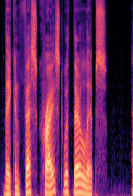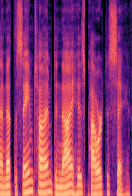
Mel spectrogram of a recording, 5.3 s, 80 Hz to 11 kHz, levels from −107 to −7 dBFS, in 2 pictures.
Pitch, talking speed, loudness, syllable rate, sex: 130 Hz, 180 wpm, -20 LUFS, 4.0 syllables/s, male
